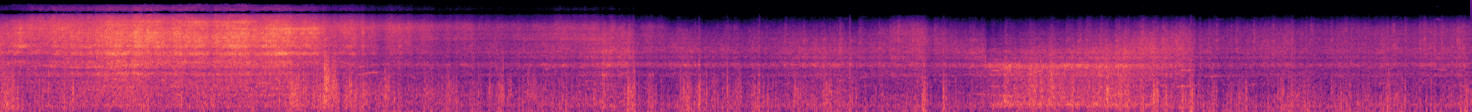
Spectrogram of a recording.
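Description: Running noise of a moving historic passenger train, heard from an open carriage window: wheels rolling on the rails with a steady rush, broken by a few sharp clicks over the rail joints.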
